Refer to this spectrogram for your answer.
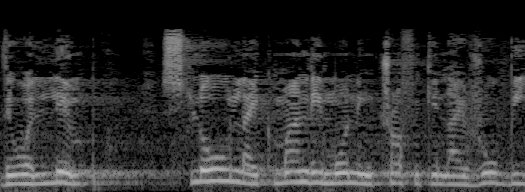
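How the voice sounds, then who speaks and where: Over noticeable background noise, a man speaks at a fairly slow pace in a high pitch, his intonation fairly even. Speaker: spoken word poet. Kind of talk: spoken word poetry performance. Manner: soft-spoken.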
